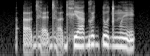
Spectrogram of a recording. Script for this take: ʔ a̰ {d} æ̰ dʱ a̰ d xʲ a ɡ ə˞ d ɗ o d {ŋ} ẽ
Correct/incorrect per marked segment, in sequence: incorrect, incorrect

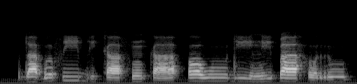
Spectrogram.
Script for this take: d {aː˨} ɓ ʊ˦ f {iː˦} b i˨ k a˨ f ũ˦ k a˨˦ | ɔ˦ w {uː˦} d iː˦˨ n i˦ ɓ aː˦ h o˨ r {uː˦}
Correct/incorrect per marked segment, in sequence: incorrect, correct, correct, incorrect

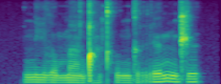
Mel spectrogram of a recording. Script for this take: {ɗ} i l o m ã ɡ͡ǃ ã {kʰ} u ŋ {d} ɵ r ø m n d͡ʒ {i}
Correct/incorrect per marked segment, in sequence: incorrect, correct, incorrect, incorrect

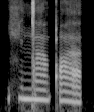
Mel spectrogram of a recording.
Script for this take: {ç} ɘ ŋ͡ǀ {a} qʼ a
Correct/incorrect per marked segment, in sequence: correct, incorrect

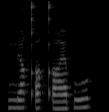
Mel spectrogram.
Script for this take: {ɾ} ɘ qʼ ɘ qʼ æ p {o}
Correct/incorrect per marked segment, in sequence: incorrect, incorrect

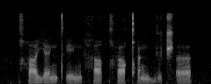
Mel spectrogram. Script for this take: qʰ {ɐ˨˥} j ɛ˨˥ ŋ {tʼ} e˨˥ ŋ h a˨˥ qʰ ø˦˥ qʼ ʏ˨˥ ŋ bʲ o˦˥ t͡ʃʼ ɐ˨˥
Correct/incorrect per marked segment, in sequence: correct, correct

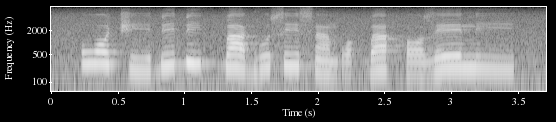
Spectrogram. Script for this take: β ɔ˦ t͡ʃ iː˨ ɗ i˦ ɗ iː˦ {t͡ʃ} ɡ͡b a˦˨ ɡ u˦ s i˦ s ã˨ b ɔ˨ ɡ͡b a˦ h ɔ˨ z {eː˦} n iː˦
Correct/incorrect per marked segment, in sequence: incorrect, correct

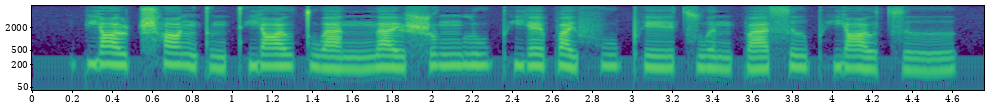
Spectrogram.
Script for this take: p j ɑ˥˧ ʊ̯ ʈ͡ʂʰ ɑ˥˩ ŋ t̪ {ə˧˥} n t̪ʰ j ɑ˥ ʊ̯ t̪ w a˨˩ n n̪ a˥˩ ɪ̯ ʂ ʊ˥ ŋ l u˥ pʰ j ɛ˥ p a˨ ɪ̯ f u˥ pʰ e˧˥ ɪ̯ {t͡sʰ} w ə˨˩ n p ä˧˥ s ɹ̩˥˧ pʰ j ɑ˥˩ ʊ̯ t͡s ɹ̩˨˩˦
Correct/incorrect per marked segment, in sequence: incorrect, incorrect

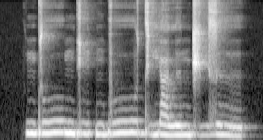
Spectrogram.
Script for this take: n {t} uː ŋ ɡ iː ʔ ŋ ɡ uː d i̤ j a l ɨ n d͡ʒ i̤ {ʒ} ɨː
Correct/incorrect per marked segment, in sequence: incorrect, incorrect

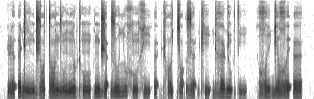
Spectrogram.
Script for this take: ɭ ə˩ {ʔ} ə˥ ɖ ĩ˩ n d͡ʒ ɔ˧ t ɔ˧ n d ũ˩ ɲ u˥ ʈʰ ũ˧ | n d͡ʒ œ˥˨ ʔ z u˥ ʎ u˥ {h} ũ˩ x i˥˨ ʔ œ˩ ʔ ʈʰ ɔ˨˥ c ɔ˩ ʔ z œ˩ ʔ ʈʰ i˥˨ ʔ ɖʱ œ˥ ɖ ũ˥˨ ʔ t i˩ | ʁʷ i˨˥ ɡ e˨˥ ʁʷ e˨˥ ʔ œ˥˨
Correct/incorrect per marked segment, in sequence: correct, incorrect

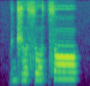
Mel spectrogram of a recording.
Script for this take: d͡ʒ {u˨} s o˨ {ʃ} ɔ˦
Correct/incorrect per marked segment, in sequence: incorrect, incorrect

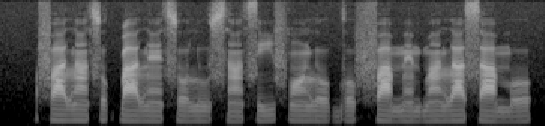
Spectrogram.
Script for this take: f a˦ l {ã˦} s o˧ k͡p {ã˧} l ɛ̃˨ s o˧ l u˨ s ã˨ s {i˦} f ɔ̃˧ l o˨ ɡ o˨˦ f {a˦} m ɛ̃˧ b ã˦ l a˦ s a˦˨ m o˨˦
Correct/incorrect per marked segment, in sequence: correct, incorrect, incorrect, incorrect

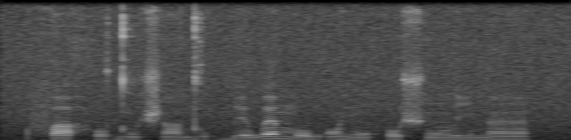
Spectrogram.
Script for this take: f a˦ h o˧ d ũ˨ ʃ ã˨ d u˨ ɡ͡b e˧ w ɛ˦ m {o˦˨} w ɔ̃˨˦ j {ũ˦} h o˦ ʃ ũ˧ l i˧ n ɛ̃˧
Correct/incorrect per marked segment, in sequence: correct, correct

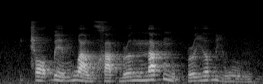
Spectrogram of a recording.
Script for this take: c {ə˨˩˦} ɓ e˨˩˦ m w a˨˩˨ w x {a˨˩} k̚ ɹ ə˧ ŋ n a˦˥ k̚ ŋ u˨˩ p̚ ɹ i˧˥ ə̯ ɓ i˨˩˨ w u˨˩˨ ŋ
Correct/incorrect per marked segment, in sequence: incorrect, correct

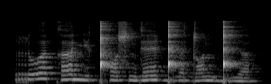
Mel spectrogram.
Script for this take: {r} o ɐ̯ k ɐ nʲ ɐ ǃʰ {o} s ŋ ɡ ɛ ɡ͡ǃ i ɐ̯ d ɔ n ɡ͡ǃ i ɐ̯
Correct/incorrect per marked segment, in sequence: correct, incorrect

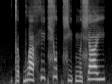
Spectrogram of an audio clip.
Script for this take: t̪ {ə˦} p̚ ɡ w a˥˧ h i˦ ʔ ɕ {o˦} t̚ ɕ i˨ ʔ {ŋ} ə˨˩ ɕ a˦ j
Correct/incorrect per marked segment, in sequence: incorrect, correct, correct

